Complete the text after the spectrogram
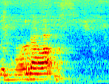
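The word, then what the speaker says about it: Murdaugh: Are following any of the news of these, they call them the Murdochs. – But they're not spelled the Murdochs, just by the way. It's spelled Murdaw.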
